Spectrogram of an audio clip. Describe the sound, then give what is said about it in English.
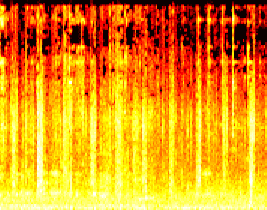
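A small dog trots along a hard floor, its nails tapping in a quick, steady rhythm while it snorts and snuffles between steps, fairly quiet with no voices. “The sound of the walking. It's great. Yeah. Oh, it sounds like a pig.”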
